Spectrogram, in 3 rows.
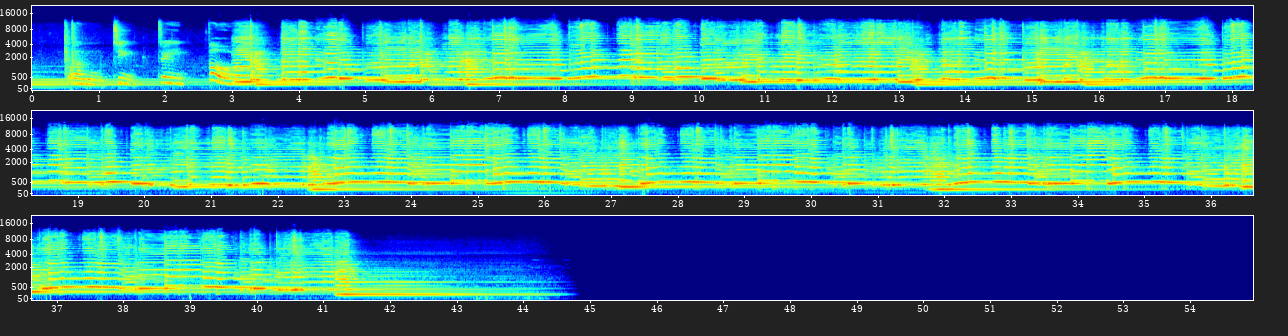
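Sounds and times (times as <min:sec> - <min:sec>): bowed keyed fiddle jig: 0:03.0 - 0:44.7.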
